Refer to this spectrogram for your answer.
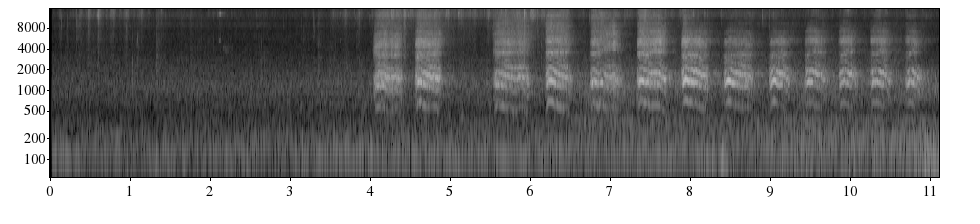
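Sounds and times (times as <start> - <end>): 
American crow calling in a county park with large oaks and pines: 4.1 - 5.0, 5.6 - 11.0.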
